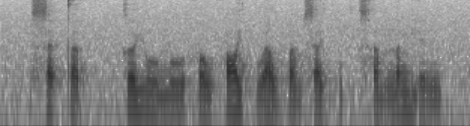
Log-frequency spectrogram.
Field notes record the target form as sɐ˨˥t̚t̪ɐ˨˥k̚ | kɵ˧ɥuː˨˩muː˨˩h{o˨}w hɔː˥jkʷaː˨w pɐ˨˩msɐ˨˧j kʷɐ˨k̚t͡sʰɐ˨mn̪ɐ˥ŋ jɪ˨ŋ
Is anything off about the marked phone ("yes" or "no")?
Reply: no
